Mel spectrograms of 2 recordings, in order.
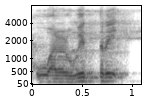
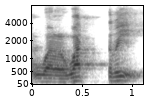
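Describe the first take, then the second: First: The vowel after the w is an 'i'. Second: The vowel after the w is an 'a'. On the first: "dan kasrohnya" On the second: "dibaca dengan fathah wawu"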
